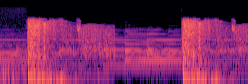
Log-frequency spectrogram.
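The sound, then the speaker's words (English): A dramatized gunshot effect recreates the shot fired at President Kennedy in Dallas. Two sharp, loud cracks sound, one near the start and one near the end, with sustained musical tones ringing between them. “Suddenly, there was a sharp, loud shot.”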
